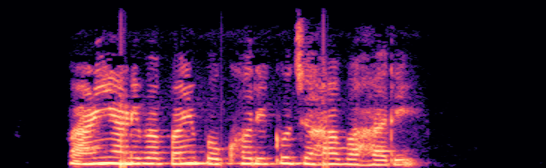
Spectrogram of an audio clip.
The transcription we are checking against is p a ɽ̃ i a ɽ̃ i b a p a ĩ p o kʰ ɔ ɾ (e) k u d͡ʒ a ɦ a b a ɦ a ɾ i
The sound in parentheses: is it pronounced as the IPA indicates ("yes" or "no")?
no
